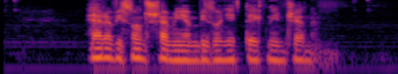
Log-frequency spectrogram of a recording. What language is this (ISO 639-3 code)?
hun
